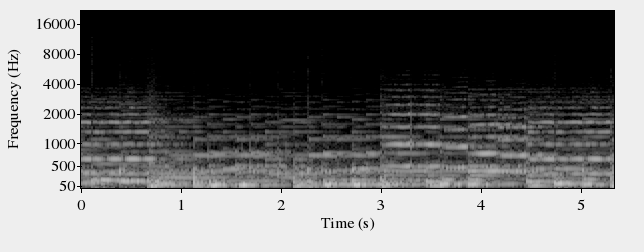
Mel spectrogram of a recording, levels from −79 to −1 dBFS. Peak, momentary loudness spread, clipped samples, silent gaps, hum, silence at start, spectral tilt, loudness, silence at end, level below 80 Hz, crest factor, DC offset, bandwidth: -14 dBFS; 3 LU; under 0.1%; none; none; 0 s; -9.5 dB/octave; -29 LUFS; 0 s; -36 dBFS; 14 dB; under 0.1%; 5.6 kHz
